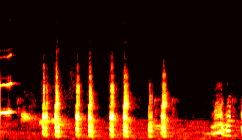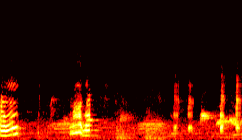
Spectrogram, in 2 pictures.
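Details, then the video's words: Parrot calling: a run of harsh, grating squawks repeated quickly, then several bent, warbling notes that sweep up and down, ending in scattered shorter raspy calls. "parrot voice & talk"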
